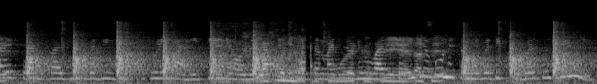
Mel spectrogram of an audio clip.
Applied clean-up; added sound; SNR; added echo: none; Hammer / Wood; -2 dB; none.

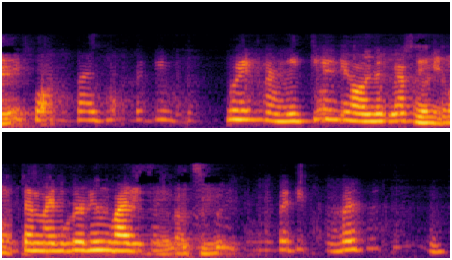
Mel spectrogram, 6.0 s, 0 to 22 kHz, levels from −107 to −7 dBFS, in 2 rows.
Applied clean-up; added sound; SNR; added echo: neural mask model DeepFilterNet 3.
